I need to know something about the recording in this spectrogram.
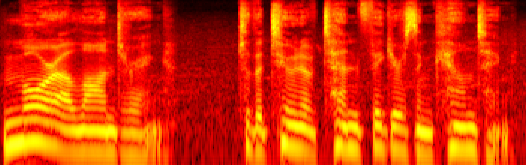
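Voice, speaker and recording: A woman voicing a calm, composed female intelligence agent who explains things in a measured, dry way, in a video game. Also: very deep voice, a little hiss or hum. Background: soft game music.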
